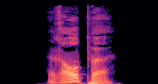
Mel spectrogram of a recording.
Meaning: 1. caterpillar (larva) 2. ellipsis of Planierraupe (“caterpillar or caterpillar tractor”)
- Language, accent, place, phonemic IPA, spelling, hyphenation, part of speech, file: German, Germany, Berlin, /ˈʁaʊ̯pə/, Raupe, Rau‧pe, noun, De-Raupe.ogg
